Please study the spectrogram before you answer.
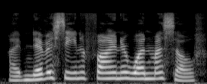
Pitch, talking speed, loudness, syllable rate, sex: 245 Hz, 230 wpm, -16 LUFS, 6.4 syllables/s, female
